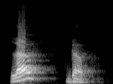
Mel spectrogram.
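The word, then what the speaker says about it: lub dub: ये स्पेलिंग थोड़ा सा मैच करा लीजिएगा, लेकिन प्रोनाउंसिएशन ठीक है ना, लब एंड डप, लब डप, लब डप, लब डप।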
